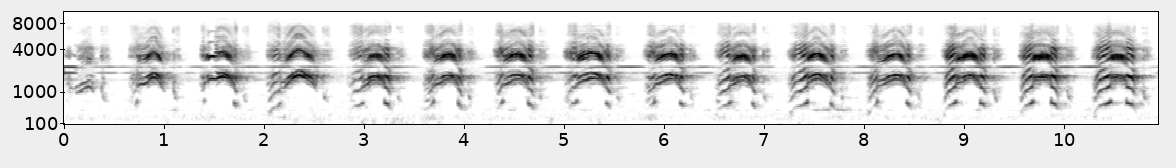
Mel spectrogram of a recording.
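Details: Rhythmic, high-pitched crying in regular bursts, about 13 cries in 11 seconds, from a newborn baby boy just after birth under a warmer; steady electronic tone underneath.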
